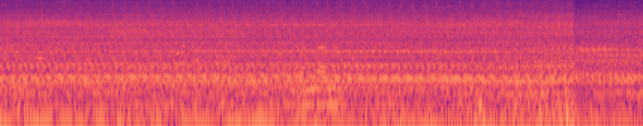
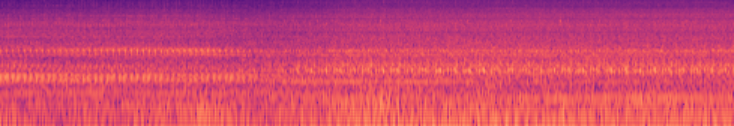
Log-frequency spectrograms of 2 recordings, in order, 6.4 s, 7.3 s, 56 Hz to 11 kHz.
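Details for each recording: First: Toyota Corolla 2E petrol engine at idle after repair for smoking and oil consumption; smooth, steady idle with a light, loose rattle on top, traced to the timing belt cover; the engine itself is sound. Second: Toyota Corolla 2E petrol engine after repair for smoking and oil consumption; steady, even idle with constant pitch and no misses, shake or knocking; engine runs very smooth, cooling fan now switching on automatically; normal idle.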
